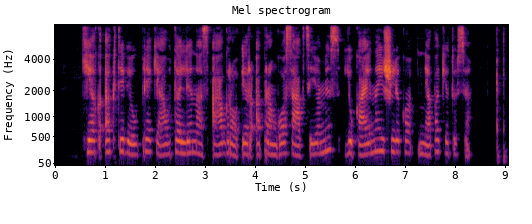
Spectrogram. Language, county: Lithuanian, Utena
